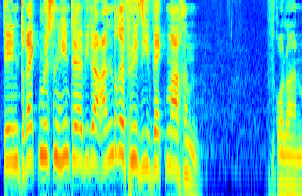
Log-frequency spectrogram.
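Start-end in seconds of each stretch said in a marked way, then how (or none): 0.1-3.0 higher, louder threatening yell. A narrator's reading. Frau Zenker yells after Rabenhorst, loud and higher. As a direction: keep yelling after her.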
